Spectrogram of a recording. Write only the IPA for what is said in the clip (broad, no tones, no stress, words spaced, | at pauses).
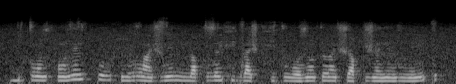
bʲatlˠũzhõ zẽzpːuvhiv lˠãʃ zĩnːuq zʉfʲɐɡlaʃfʲɨt vo zõtɹɐ̃ʃʉq ʒɐ̃lʲõvlːĩt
